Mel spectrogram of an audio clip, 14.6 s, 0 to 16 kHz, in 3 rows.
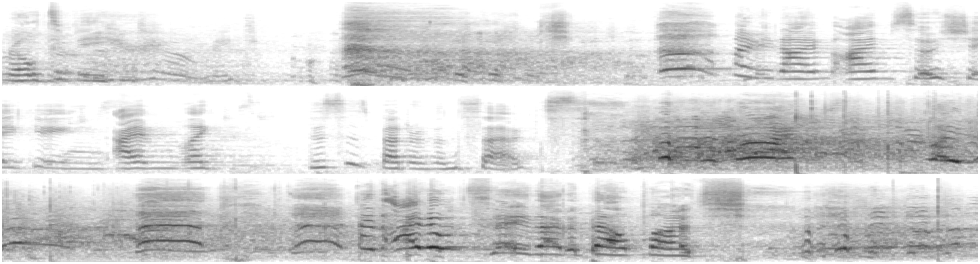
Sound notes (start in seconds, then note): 1.5 laughing; 7.8 audience laughing; 11.9 in exasperated tone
